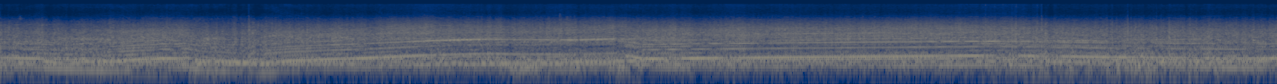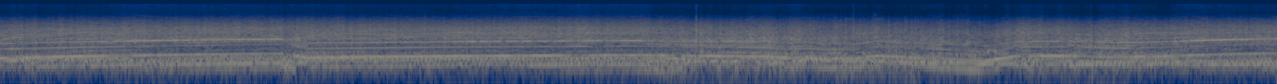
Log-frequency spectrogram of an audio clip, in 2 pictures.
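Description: A BMW CSL race car engine in the racing game GT Legends, a loud, continuous engine drone that rises and falls through gear changes and revs for the whole stretch, heard alone with no talking.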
